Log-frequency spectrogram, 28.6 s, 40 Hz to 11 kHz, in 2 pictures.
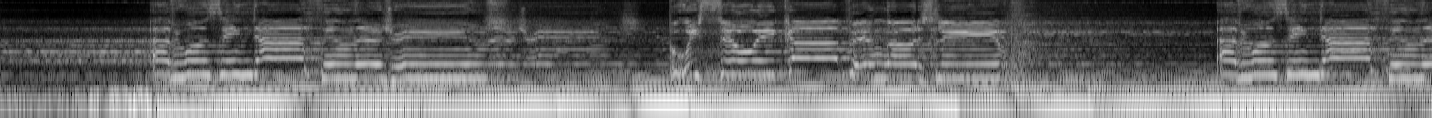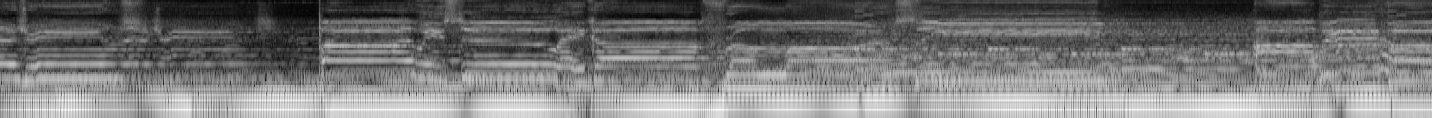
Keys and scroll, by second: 3.4 alt+a, 14.2 alt+a, 23.2 ctrl+a, 25.1 alt+a.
